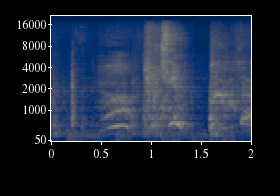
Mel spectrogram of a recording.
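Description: A child sneezes once: a short voiced "ah" that bends in pitch, then a loud hissy burst about a second in, followed by a quick gasp near the end.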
